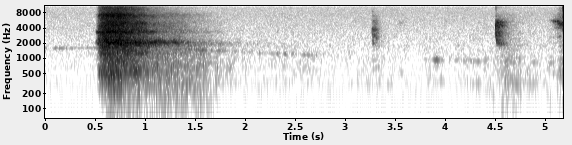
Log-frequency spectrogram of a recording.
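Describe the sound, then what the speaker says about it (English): A single long, deep breath in a pranayama yoga class, close and fairly loud, tapering off over about a second, followed by quiet with a few faint, brief breathy sounds. "So breathe in for 4, breathe out for 4."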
